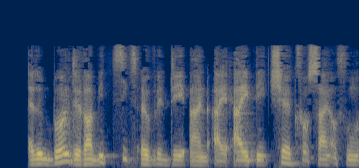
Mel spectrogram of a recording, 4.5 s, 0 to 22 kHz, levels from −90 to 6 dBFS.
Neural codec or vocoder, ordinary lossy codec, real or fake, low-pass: codec, 16 kHz, 0.5 kbps, X-Codec, HuBERT features, trained on balanced general audio; MP3, 32 kbps; fake; 7.2 kHz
